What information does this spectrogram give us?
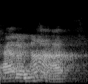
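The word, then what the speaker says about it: אֲדֹנָי: So what you really have is three syllables here. You got Adonai. So Adonai.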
